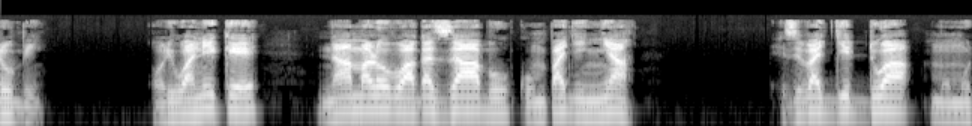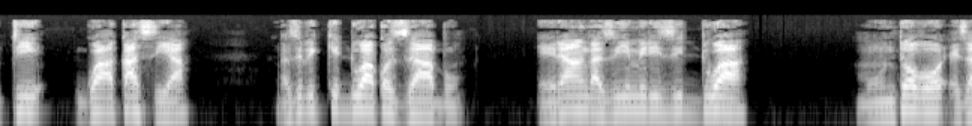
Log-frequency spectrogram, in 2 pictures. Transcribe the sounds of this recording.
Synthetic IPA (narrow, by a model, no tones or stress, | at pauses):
ɾubḭ | o̞liwanike̞ | naːmalo̞βoaɡazaːbukumpaɟiɲːa | eziβaɟːidːwa | mumuti | ɡwakasia | ŋɡaziβikːidːwako̞zaːbṵ | e̞ɾaŋɡazijimiɾizidːwa | munto̞βo̞ʔeza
